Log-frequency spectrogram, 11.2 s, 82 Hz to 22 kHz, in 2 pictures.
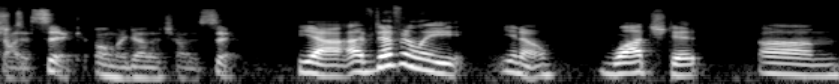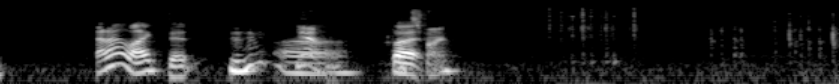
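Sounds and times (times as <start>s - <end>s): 
speech: 0.0s - 8.7s
computer keyboard typing a note: 9.2s - 11.1s.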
